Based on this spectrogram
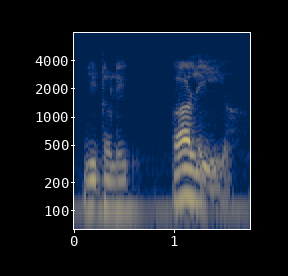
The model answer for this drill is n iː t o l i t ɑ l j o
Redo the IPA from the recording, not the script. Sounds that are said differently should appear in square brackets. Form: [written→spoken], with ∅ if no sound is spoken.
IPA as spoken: n iː t o l i [t→p] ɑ l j o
